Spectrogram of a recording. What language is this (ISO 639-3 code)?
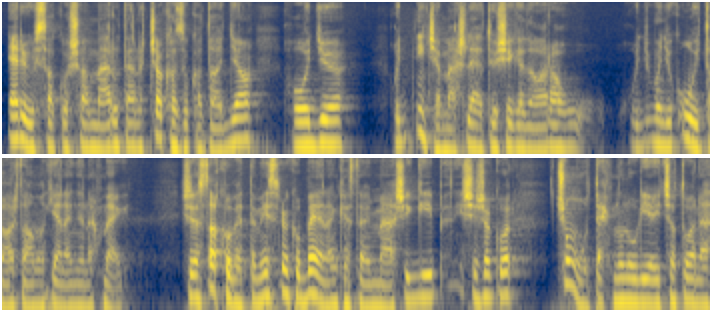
hun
